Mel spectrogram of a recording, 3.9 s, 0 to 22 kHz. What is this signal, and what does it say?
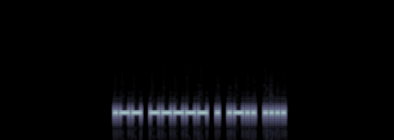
Morse code, heard as a keyed tone, about 40 wpm, 700 Hz. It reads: W0ELH
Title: USA Call Signs - 5 Characters - 2x Character Spacing - 40wpm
